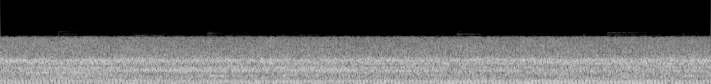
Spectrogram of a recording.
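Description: A mower engine roars loudly and steadily close by.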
